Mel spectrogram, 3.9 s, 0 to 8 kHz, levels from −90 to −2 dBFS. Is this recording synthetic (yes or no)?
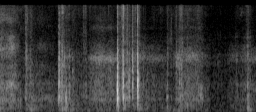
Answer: no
